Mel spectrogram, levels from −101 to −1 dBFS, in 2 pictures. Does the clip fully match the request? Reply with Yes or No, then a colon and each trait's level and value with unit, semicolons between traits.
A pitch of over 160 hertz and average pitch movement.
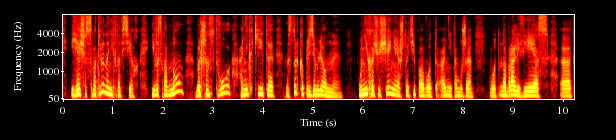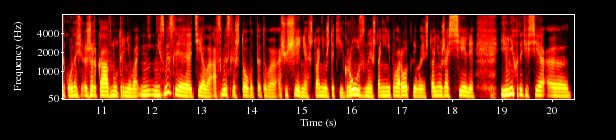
No: medium, 145 Hz; average, 3.9 semitones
